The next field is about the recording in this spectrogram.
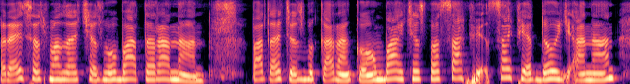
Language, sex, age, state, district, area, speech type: Kashmiri, female, 45-60, Jammu and Kashmir, Bandipora, rural, spontaneous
